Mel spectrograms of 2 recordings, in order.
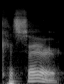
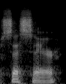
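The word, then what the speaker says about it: Cessair: with the coming of kisser to ireland or cesar depending on your pronunciation in the year on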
